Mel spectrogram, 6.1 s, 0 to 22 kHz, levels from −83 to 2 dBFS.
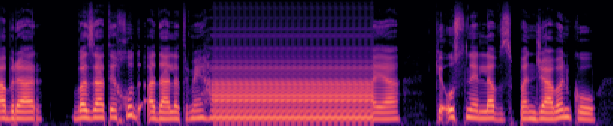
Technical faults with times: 2.13-3.72 system hang loop

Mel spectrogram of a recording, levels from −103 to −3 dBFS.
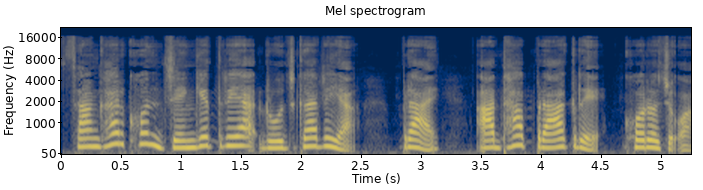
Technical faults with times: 4.24-4.26 pre-echo

